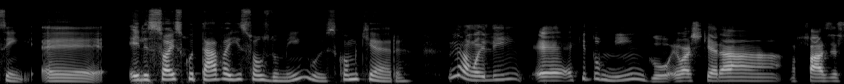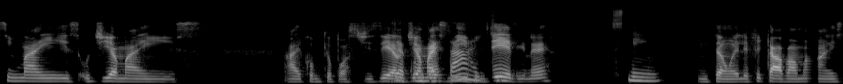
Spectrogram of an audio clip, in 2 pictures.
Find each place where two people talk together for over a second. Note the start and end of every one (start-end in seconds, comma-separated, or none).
12.3-13.6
